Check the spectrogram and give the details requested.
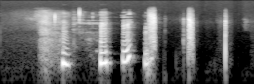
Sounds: Laughter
